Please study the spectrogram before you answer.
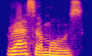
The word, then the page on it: racemose: Indian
